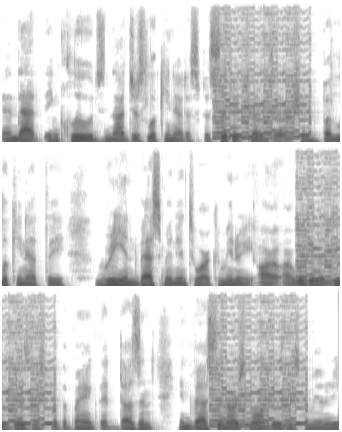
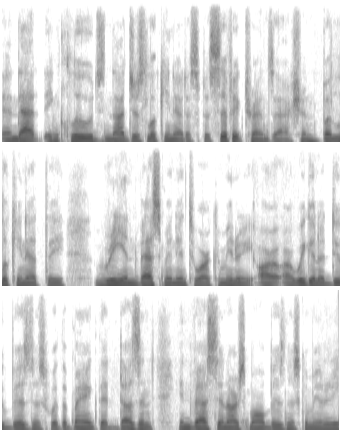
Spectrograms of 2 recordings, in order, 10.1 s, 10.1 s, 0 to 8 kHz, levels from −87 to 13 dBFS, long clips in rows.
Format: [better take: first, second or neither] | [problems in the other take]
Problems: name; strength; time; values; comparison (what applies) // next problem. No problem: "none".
second | noise reduction (classical method log-MMSE)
